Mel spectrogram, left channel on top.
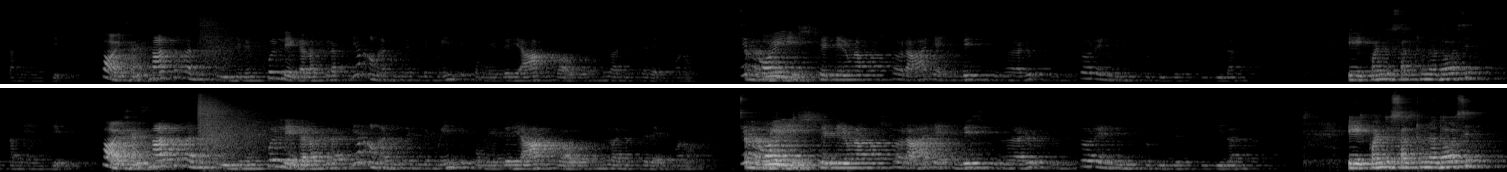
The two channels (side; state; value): left; quieter; 11.0 dB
